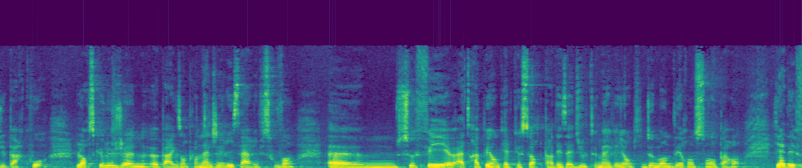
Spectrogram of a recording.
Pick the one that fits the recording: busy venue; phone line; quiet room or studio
busy venue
